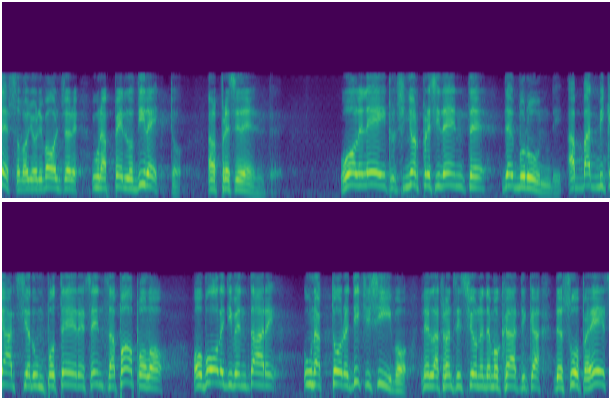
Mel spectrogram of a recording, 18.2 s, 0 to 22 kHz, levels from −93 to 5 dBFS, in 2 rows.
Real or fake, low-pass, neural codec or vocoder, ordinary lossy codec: fake; 5.4 kHz; codec, 16 kHz, 0.9 kbps, LongCat-Audio-Codec; none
